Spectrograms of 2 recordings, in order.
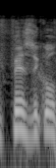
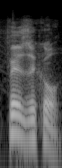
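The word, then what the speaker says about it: Fyzical: You want a new physical therapy experience? You want a treatment plan centered on you? Monroeville Physical, spelled F Y Z I C A L is spelled different, you know, because they are different.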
